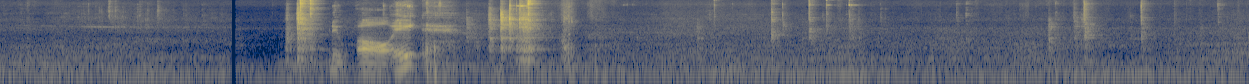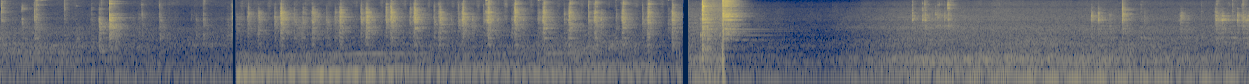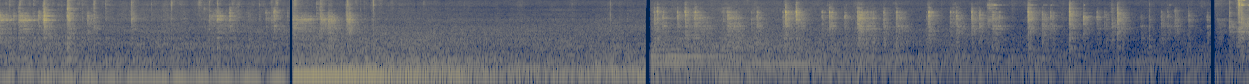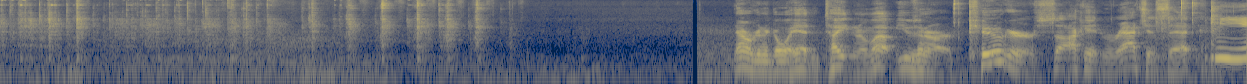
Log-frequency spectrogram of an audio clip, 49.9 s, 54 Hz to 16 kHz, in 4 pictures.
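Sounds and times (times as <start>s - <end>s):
metal nuts and washers clinking: 0.1s - 20.4s, 21.4s - 42.9s, 46.5s - 49.9s
low hum: 14.5s - 33.4s.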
